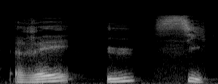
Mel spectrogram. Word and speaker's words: réussi: Okay, first you get this E, then U and double S, so really strong S and E. Réussi.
